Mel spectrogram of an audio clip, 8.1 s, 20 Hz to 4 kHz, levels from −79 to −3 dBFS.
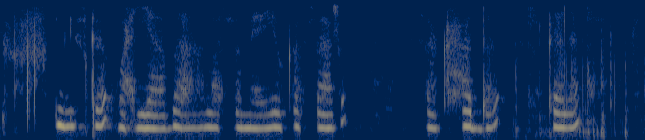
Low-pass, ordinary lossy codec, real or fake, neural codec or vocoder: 3.6 kHz; Opus, 16 kbps; real; none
